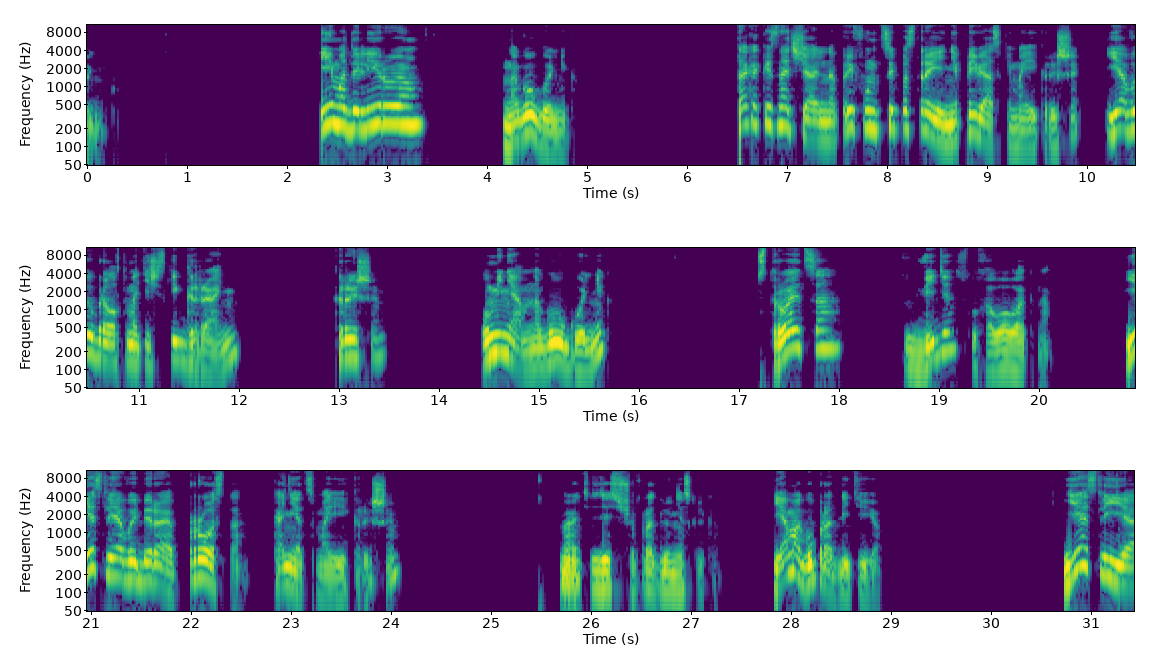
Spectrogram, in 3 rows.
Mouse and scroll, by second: 0.6 click, 2.3 click, 3.3 click, 5.5 middle click, 10.6-11.0 scroll down 2, 13.1 click, 14.5 scroll down 1, 16.2 click, 17.0 click, 17.7 scroll down 1, 18.5 click, 21.9 click, 25.3 click, 26.3 click, 27.2 middle click, 28.0 scroll down 2, 29.3 middle click, 30.3 middle click, 30.8 middle click.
